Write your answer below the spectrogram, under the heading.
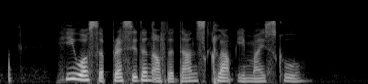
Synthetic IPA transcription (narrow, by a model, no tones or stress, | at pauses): hiwɔsəpɹɛsidə̃ntɔfdədãnskʰlabĩnmajskul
